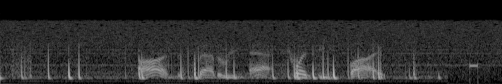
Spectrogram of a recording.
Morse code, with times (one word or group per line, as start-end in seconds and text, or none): none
